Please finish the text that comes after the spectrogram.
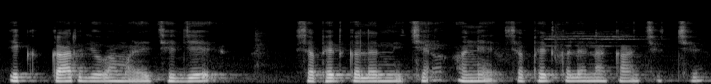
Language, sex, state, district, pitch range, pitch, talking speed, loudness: Gujarati, male, Gujarat, Valsad, 150-160 Hz, 155 Hz, 135 wpm, -21 LUFS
